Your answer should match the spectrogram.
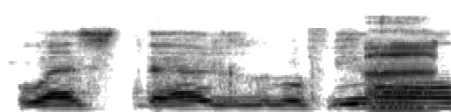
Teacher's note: Ghain mengalir suara tebal dan nggak ada angin.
